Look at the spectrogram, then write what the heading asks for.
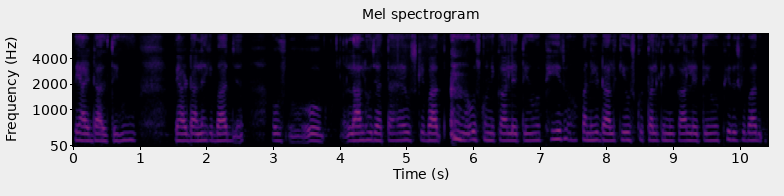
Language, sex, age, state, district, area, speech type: Hindi, female, 45-60, Uttar Pradesh, Jaunpur, urban, spontaneous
